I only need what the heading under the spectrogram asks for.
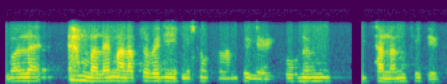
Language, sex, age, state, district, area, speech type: Bodo, male, 18-30, Assam, Chirang, rural, conversation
